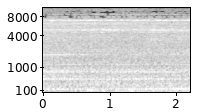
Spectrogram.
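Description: A steady low hum over an even background noise, with no distinct events.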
